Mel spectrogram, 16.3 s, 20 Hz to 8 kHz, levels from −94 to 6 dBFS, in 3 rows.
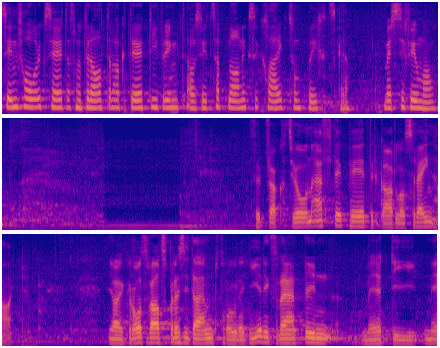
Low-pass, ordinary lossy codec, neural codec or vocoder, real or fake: none; none; codec, 16 kHz, 4 kbps, X-Codec, HuBERT features, trained on balanced general audio; fake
